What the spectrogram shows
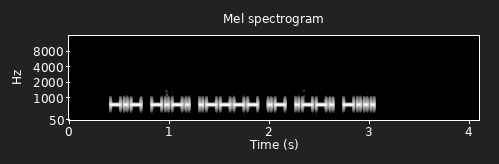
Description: Morse code, heard as a keyed tone, about 36 wpm, 700 Hz. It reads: KC1APB
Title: USA Call Signs - 6 Characters - 35wpm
